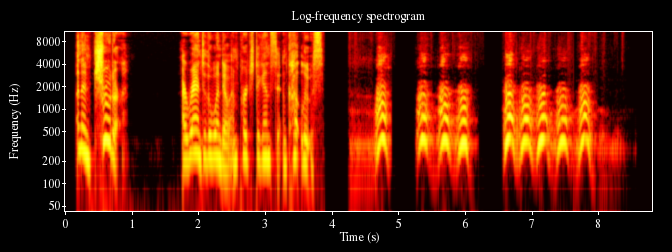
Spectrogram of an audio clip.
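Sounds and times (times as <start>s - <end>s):
speech: 0.2s - 1.0s, 1.8s - 8.1s
dog barking loudly at intruder: 4.3s - 8.4s.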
